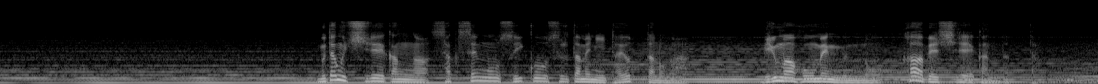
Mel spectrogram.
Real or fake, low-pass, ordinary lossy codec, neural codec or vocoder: real; none; none; none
